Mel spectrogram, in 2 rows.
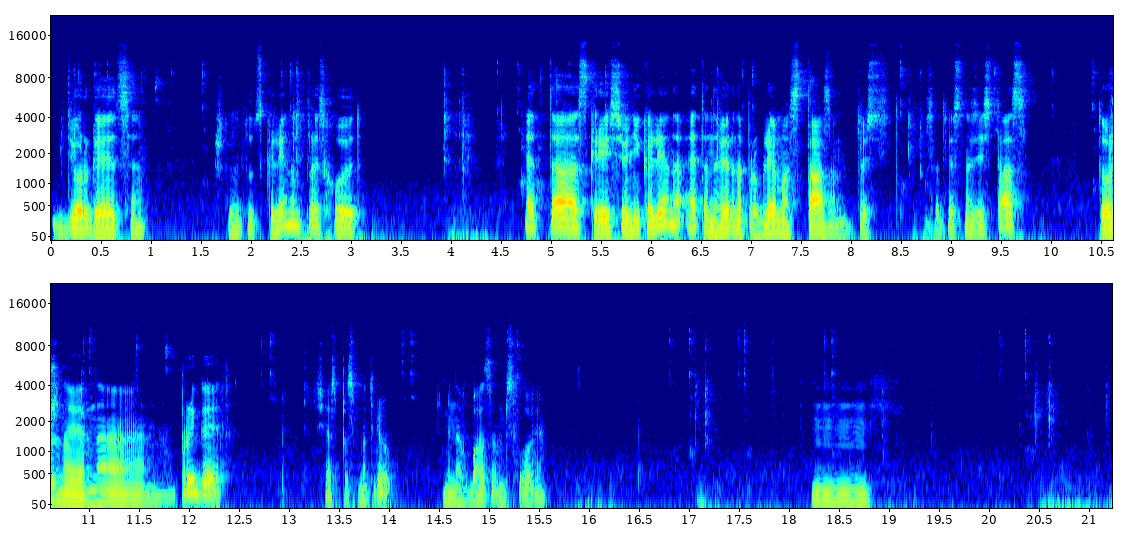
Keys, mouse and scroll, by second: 0.1 alt+v, 0.2 alt+drag, 0.5 alt+right click, 0.9 alt+middle drag, 1.2 alt+drag, 2.3 click, 2.4 alt+v, 3.9 alt+v, 4.4 click, 4.9 alt+middle click, 5.2 alt+right click, 5.4 alt+click, 5.6 alt+v, 6.5 alt+v, 6.9 click, 7.4 alt+middle drag, 8.2 drag, 8.5 f, 9.3 click, 10.0 click, 10.5 f, 10.9 click, 11.4 alt+middle click, 12.7 click, 14.1 click, 15.2 click, 16.8 click, 17.0 f, 17.5 click, 18.3 click, 18.8 a, 20.1 alt+drag, 20.4 alt+v, 21.1 alt+v.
